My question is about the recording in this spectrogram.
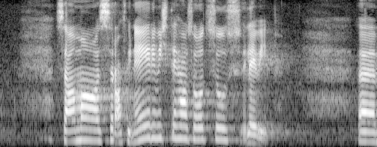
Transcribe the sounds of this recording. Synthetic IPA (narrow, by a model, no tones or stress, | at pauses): sɑmɑsrɑfine̞ːɾimist̪e̞ɦɑso̞t̪susle̞vḭb̥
